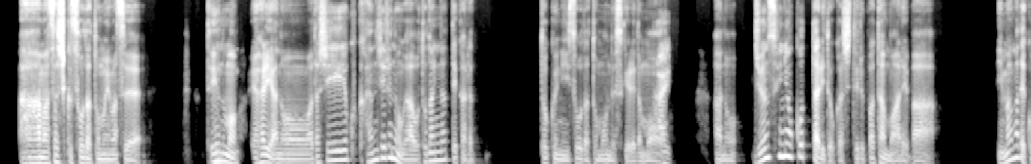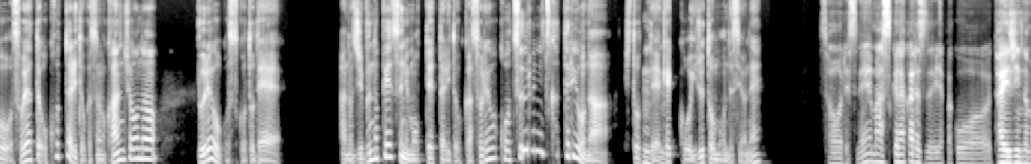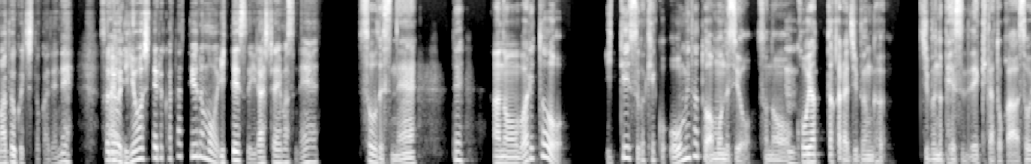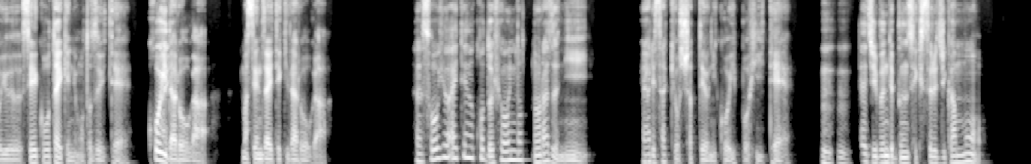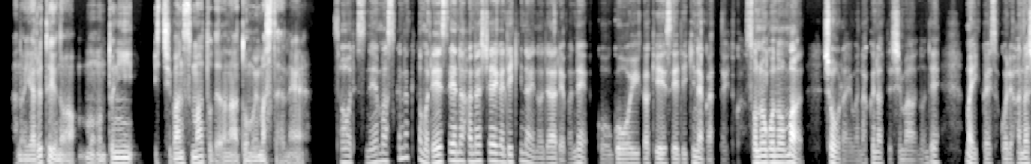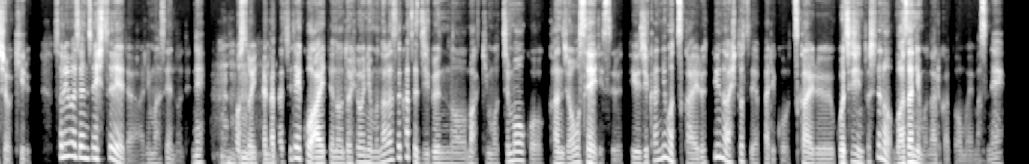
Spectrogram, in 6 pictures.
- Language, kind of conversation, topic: Japanese, advice, 誤解で相手に怒られたとき、どう説明して和解すればよいですか？
- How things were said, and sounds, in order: other background noise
